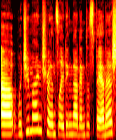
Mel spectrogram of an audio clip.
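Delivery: mock cheeky, sassy, snarky, pointed tone. Retelling a Bernardo line to the cops: sassy Bernardo line. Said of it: "And it's very sassy".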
